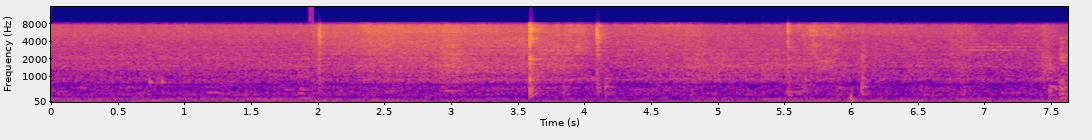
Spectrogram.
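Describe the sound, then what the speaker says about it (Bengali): Raw jackfruit and chicken mince frying for cutlets in a pan, a steady soft sizzle with occasional scraping stirs and light clinks of a utensil against the pan. "এখন এটাকে কিছুক্ষণ ভাজবো ভাজা ভাজা হয়ে গেলে তারপরে নামাবো"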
